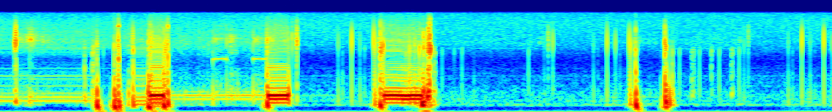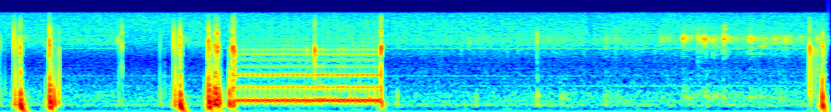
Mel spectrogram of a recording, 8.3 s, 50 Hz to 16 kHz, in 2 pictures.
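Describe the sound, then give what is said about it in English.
Telephone number being dialed on an older exchange: a series of short tone bursts and clicks in an irregular pattern, with one longer steady tone near the end, over a faint low hum. “Here's dialing 2241.”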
